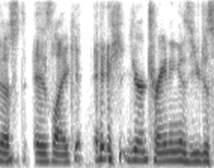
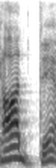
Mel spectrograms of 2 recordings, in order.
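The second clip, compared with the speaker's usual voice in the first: put-on contemptuous groan, louder; 6 dB louder than usual. Retelling own past reaction in a game session: imitating own contemptuous reply. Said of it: "just the contempt in my voice".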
